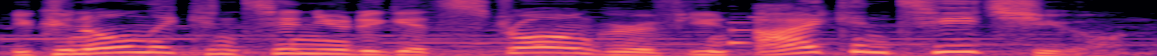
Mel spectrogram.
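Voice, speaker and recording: An actor playing a confident young warrior officer and doting older brother in a video game, with a teasing, theatrical manner. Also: male voice, sits high, big pitch swings, fast talker, over music. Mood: gentle, earnest. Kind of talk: game cutscene dialogue.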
